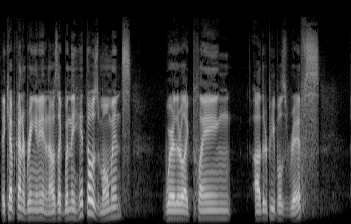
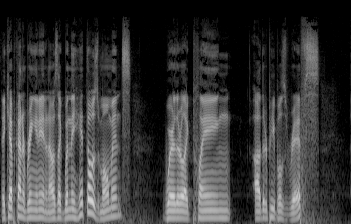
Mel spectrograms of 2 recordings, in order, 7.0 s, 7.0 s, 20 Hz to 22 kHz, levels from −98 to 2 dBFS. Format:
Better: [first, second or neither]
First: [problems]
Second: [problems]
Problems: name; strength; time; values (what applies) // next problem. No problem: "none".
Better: second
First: thin; somewhat; fading below 300 Hz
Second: none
